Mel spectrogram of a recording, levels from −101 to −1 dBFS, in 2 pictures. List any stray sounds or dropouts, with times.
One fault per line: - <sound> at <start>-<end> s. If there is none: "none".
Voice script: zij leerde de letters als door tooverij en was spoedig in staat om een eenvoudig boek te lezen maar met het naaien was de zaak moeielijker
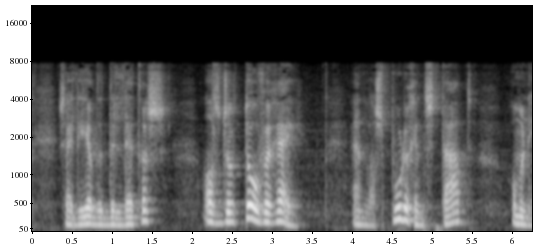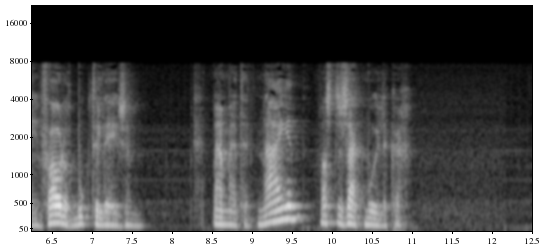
none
